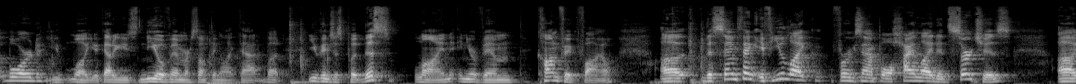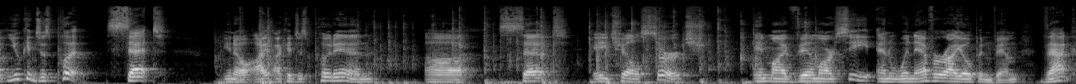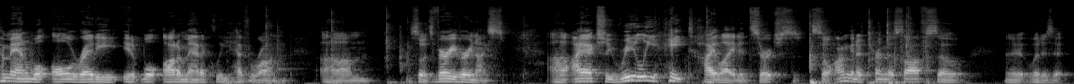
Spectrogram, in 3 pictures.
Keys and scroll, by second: 2.7 Escape, 6.6 super+space, 13.0 super+space, 13.7-18.6 typing, 23.8 u, 25.0 super+q, 29.2-30.7 typing, 32.1-32.2 typing.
